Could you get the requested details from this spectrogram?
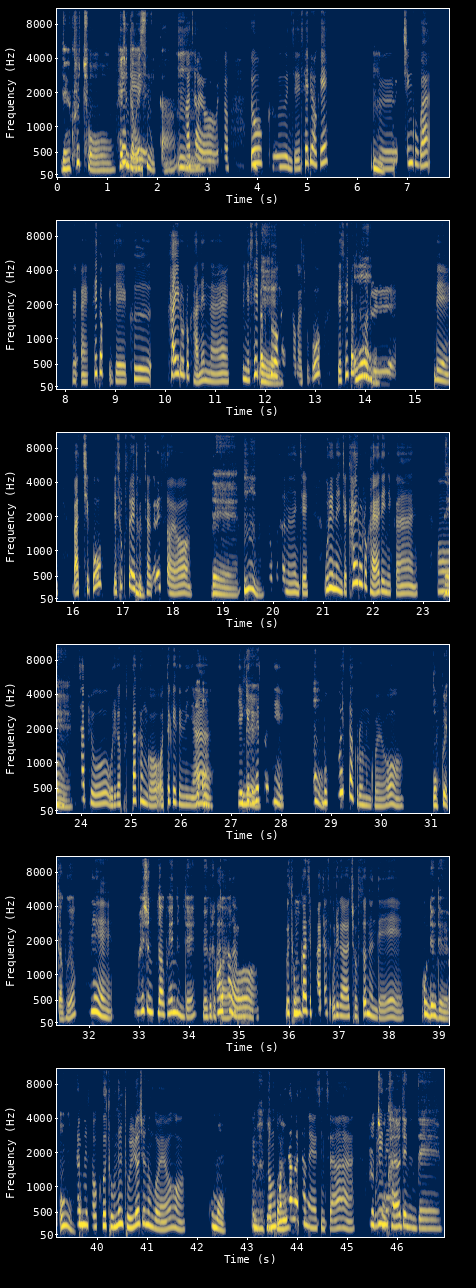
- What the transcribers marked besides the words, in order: static; distorted speech; other background noise; gasp
- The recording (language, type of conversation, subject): Korean, podcast, 여행 중에 누군가에게 도움을 받거나 도움을 준 적이 있으신가요?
